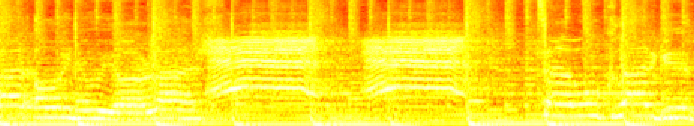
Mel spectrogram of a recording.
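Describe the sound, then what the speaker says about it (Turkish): Lambs bleating on a farm, several loud, close, wavering bleats following one another in quick succession, with no other sounds competing. "Kuzular oynuyorlar."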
